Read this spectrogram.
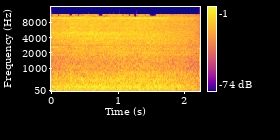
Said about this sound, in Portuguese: Três helicópteros foram usados para levar os agentes federais até os garimpos, que foram abandonados às pressas.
